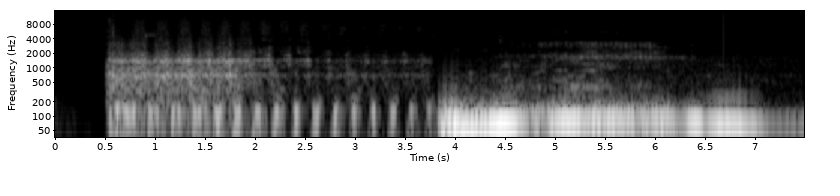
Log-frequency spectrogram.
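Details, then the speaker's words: 1971 Rover P6 2000TC, stone cold after a week unused, full choke, new plugs and air filter fitted; slow cranking about three seconds, then runs unevenly with an occasional dropped beat: intermittent misfire, better but still not great. "go well it's running there's an occasional Miss it's better still not great"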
